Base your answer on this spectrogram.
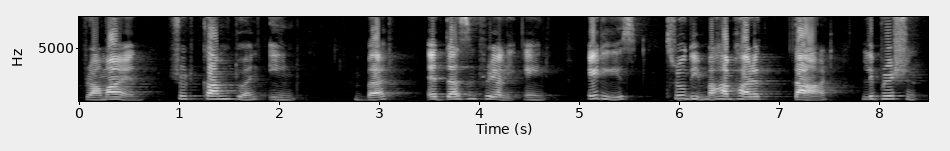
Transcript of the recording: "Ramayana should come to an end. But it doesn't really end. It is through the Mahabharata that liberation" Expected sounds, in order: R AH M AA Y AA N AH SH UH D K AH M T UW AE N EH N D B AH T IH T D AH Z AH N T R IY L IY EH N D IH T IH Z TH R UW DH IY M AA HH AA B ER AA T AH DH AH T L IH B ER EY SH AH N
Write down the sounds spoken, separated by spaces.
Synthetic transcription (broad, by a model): R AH M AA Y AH N SH UH D K AH M T UW AE N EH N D B AH T IH T D AH Z AH N T R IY L IY EH N D IH T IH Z T R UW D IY M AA HH AA B AA T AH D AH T L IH B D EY SH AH N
